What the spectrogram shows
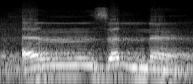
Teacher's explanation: nun sukun bertemu huruf zai, maka cara membacanya dibaca samar dan mendengung.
